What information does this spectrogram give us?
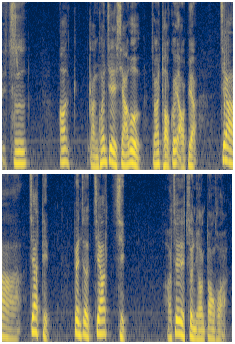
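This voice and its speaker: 一位男老師以台語口音逐字示範發音與變調。. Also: male voice, medium pitch, a little mellow, dry recording. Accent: Taiwanese Hokkien. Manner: deliberate, demonstrating sounds. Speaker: language teacher. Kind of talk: pronunciation lesson.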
